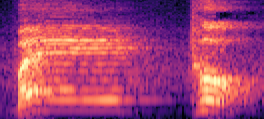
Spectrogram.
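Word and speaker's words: بیٹھو: عندك الحرف الثالث جهة اليسار بيتو، بيتو، الباء والياء والطاء الطائية والهاء والواو. كيف تنطق؟ بيتو، بيتو، بيتو يعني اجلس.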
